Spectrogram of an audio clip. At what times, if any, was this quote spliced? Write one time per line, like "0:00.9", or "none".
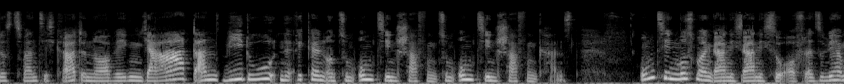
0:02.2
0:03.0
0:04.4
0:07.4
